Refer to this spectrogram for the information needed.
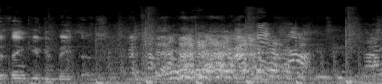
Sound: hahaha

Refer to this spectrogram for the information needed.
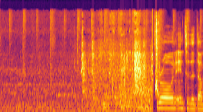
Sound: dumpster creaks; body thuds

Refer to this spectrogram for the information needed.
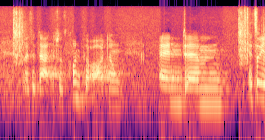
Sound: german

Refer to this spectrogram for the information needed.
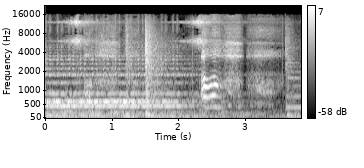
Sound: moaning

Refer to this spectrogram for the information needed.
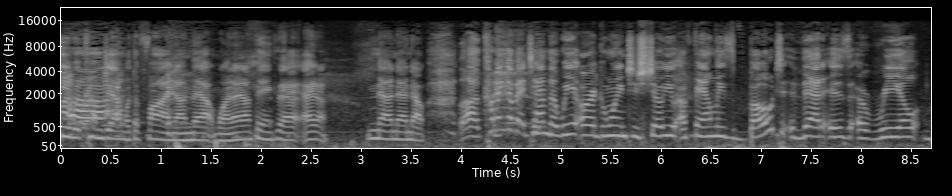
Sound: laughter

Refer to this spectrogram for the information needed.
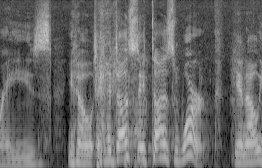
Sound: laughter

